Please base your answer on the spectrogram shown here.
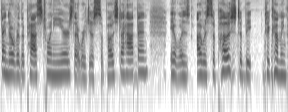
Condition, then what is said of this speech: Cleft palate. Right now, I mean, this is not easy for me to do a radio interview.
